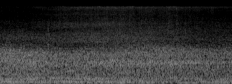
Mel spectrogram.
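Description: Road traffic: a minibus driving past close by, its engine running with steady tyre and road noise.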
